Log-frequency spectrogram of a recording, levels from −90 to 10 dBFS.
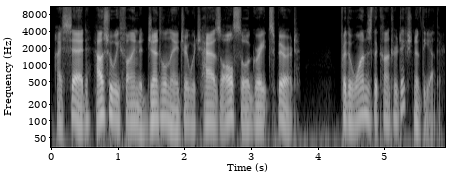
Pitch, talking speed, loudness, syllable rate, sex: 100 Hz, 245 wpm, -23 LUFS, 6.8 syllables/s, male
